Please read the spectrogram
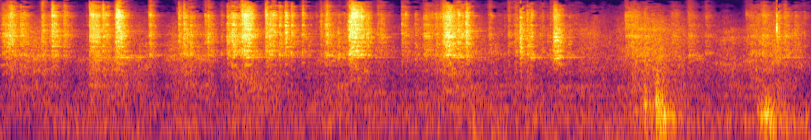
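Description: A run of irregular clicks, rattles and scrapes close to a body-worn GoPro as its wearer moves, with two dull thumps near the end.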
